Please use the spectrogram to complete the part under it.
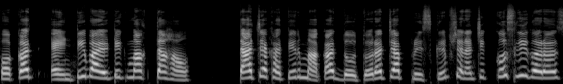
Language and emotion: Goan Konkani, angry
